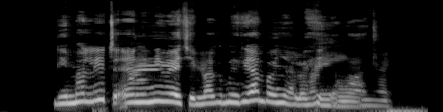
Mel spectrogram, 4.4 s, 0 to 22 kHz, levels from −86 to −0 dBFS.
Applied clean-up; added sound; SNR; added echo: neural mask model Resemble Enhance denoiser.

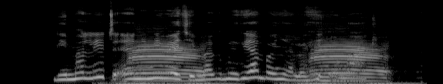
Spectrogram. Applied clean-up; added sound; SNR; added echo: none; Livestock, farm animals, working animals; 2 dB; none.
